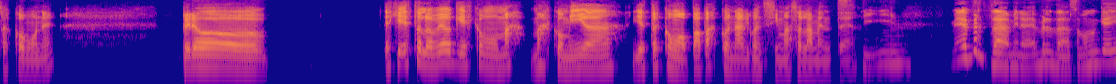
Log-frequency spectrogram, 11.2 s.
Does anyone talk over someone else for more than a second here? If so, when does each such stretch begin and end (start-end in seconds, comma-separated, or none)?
none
